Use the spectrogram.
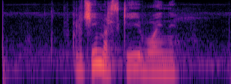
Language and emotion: Russian, neutral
